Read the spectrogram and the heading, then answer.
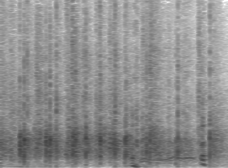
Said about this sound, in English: Hey, great job, everyone. Now we're done. Just give yourselves a round of applause.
